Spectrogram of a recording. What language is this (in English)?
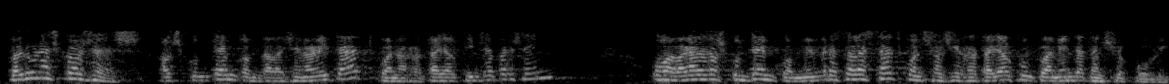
Catalan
